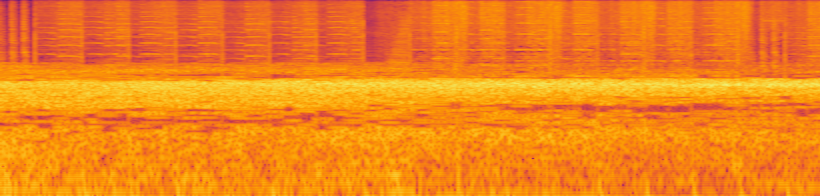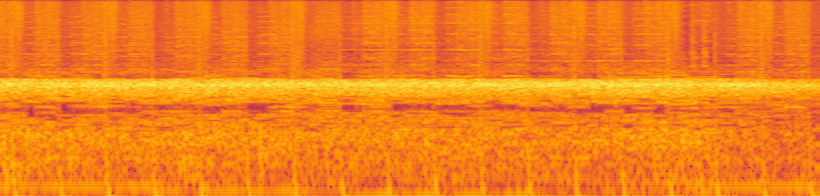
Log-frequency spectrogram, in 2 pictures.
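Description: Firework rocket burning with a steady rushing hiss that starts suddenly and holds even, over electronic music with a beat.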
